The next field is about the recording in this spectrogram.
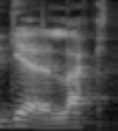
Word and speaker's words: Gerlach: Men, men nu är, det, är jag väldigt osäker så jag kommer säga Peter Gerlach. Ja, Peter Gerlach, det var så det var.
